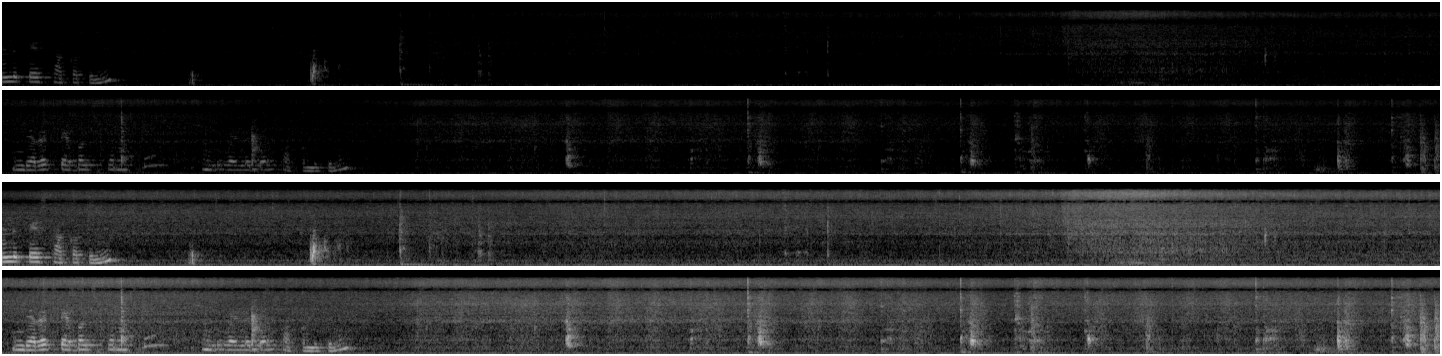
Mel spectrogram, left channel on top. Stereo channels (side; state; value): left; quieter; 20.9 dB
